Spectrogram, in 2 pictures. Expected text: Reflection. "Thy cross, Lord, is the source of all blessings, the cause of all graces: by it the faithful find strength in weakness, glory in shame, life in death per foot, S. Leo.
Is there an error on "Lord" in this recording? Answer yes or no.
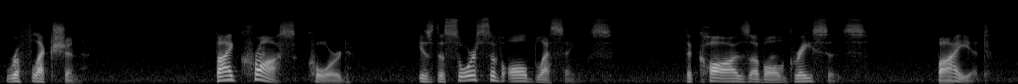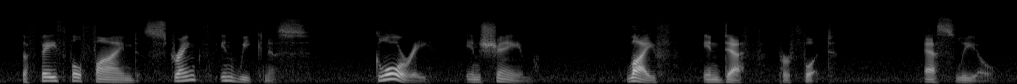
yes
